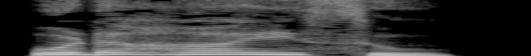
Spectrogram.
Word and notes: ಒಡಹಾಯಿಸು: Kannada

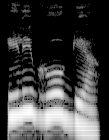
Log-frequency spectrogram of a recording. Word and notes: ಇಳಿಭೋಗ್ಯ: iḷibhōgya

